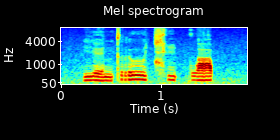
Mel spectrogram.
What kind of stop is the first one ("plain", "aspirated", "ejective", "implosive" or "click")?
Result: plain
